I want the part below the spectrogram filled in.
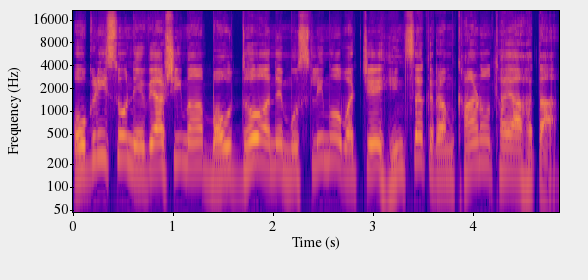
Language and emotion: Gujarati, neutral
